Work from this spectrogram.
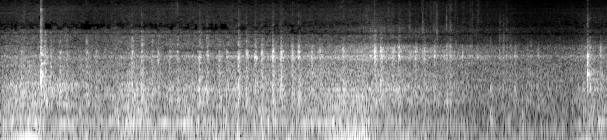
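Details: VW Tiguan: loose, irregular metallic rattling over the engine as load changes; owner asks what it is, drivetrain rattle, suspects gearbox or dual-mass flywheel, unconfirmed.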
